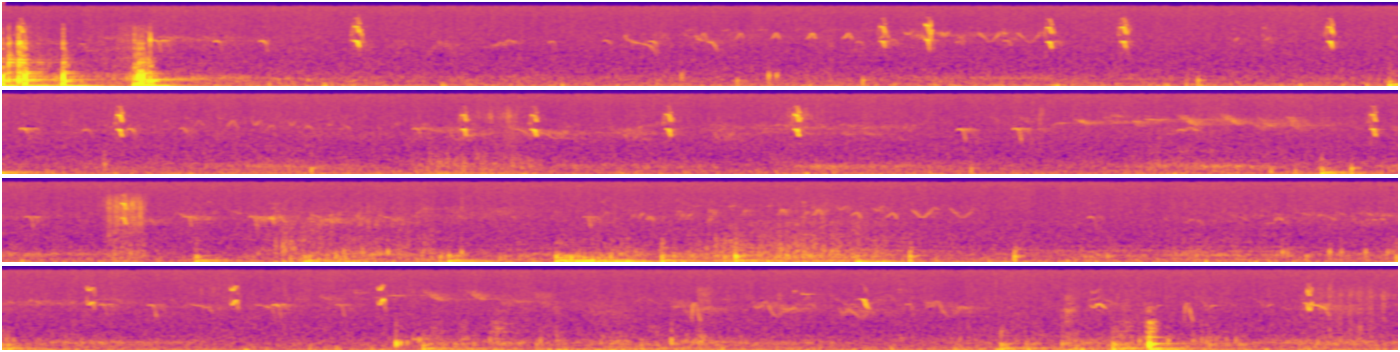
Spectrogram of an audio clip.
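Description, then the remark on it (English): At least four wild birds, including a red male, give scattered short clucks and chirps over a steady low rumble, the calls faint and irregular, with no one speaking. “At least four birds here.”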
